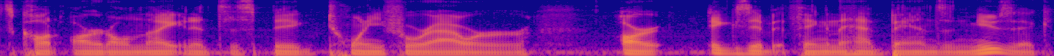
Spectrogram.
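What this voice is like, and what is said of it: New Jersey accent. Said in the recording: “New Jersey, if you couldn't tell by my accent, that's where I'm from.”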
